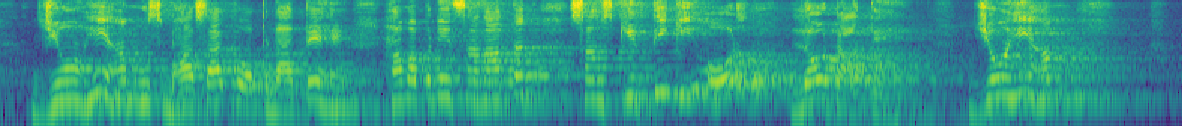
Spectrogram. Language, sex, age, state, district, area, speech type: Hindi, male, 45-60, Bihar, Begusarai, urban, spontaneous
